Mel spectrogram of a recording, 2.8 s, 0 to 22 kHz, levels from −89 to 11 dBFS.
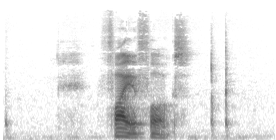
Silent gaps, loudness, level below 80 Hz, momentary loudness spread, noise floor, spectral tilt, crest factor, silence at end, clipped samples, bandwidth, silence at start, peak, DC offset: none; -23 LUFS; -62 dBFS; 23 LU; -63 dBFS; -4 dB/octave; 22 dB; 0.65 s; under 0.1%; 16 kHz; 1.1 s; -4 dBFS; under 0.1%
